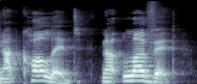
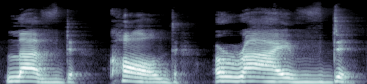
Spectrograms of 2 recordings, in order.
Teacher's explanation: We do not pronounce the vowel in between.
